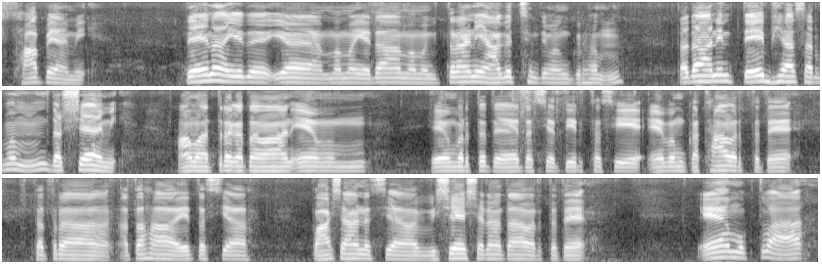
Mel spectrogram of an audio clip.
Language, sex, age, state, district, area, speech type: Sanskrit, male, 18-30, Karnataka, Bangalore Rural, urban, spontaneous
